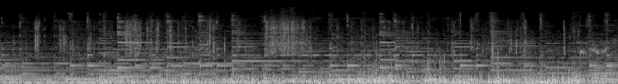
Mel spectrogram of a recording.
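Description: Background music: sustained instrumental notes over a busy, steady rhythm.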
